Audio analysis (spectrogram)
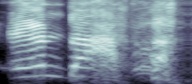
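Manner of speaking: sudden high mocking shout. Streamer mocking a chatter, shouting. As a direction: shout it out in a mock rant.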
